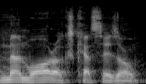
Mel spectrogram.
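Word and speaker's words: Manoir Quat'Saisons: Yeah, the Manoir, Quat’Saisons.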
